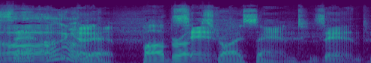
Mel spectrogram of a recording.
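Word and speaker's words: Streisand: mispronouncing it and it's they're saying Barb Barbara stri zand right instead of sand cuz it's spelled like sand like yeah barbar Barbara stri sand I can't hear that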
